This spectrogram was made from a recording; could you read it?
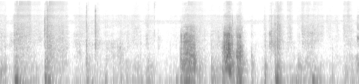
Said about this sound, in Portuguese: vou fechar esse zíper aqui pra gente ver como ele ficou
